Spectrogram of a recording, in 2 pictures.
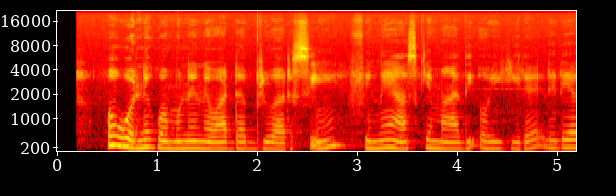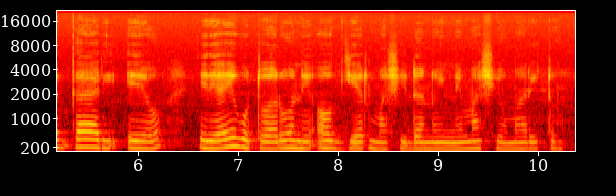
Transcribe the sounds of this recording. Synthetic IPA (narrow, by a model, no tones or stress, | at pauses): oɣwɔneɣwamunɛnɛwadabluaɾsifinɛaskemaðiʔoiɣiɾeɾeɾjaɡaɾiejɔ | eɾeaeɣotwaɾwɔneʔɔɡeɾmaʃidanoinemaʃiɔmaɾito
